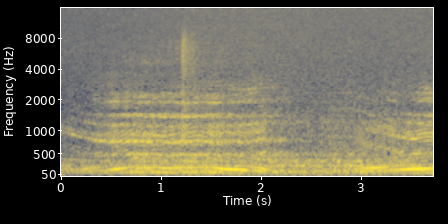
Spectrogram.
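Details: Red deer stag roaring in the forest during the 2019 rut: deep, harmonic bellows rise and fall in pitch, with a long groan near the start and another swelling roar toward the end, over low rumbling background.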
